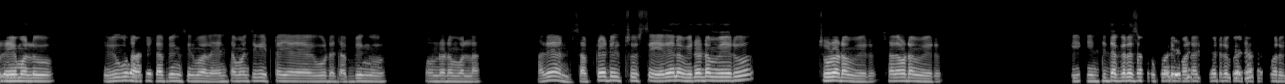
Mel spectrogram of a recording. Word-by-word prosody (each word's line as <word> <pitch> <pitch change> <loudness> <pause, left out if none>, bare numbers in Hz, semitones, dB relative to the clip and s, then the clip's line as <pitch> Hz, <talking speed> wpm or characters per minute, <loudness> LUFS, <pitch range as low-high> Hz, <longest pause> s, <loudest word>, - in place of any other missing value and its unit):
ప్రేమలు 155 -1 +4 0.6
ఇవి 150 - -2
గూడా 180 -2 +4
అంటే 155 - -3
డబ్బింగ్ 150 0 0
సినిమాలే. 145 -3 -1
ఎంత 140 - -8
మంచిగా 160 +2 -4
హిట్టయ్యాయో 150 -1 -2
అవి 135 - -5
గూడా 135 -1 -3
డబ్బింగు 140 +1 -3 0.5
ఉండడం 135 -1 -3
వల్ల. 130 0 -4 0.7
అదే. 185 - +3 0.3
సబ్‌టైటిల్స్ 185 +6 +1
చూస్తే 170 +1 -3
ఏదైనా 180 +2 +5
వినడం 175 +2 +3
వేరు, 185 +4 +3 0.8
చూడడం 175 -2 +6
వేరు, 130 0 -6
చదవడం 160 -1 +2
వేరు. 130 -1 -5 1.3
ఈ - - -4 0.2
ఇంటి 145 +2 -5
దగ్గర 170 0 +4
చదువుకోరు. 165 -3 -1
బడి 160 +1 -1 0.2
దగ్గర 170 0 -1 0.2
చదువుకోరు. 150 -2 -5
155 Hz, 145 wpm, -23 LUFS, 140-170 Hz, 1.3 s, చూడడం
